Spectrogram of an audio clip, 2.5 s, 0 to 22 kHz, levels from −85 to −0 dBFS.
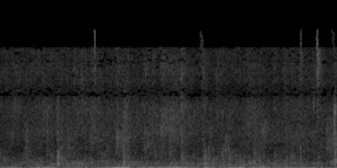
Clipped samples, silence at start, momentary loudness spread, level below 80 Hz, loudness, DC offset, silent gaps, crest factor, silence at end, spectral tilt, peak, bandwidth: under 0.1%; 0 s; 2 LU; -56 dBFS; -48 LUFS; under 0.1%; none; 18 dB; 0 s; -3 dB/octave; -32 dBFS; 18 kHz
